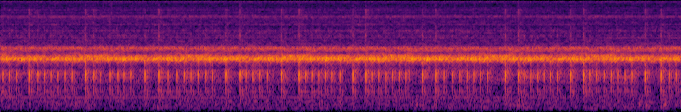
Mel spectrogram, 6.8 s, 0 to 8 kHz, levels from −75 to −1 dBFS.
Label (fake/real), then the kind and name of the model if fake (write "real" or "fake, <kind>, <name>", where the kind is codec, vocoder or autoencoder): fake, vocoder, Vocos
